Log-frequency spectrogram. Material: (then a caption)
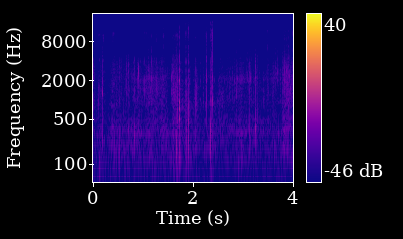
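Cardboard. A small, hollow orange cardboard box held in both hands is tapped and scratched with fingertips and nails. The result is a quiet, steady run of dry, crinkly taps and scratchy rustles, bright and papery with almost no low end. Each tap stops at once, with no ring after it.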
